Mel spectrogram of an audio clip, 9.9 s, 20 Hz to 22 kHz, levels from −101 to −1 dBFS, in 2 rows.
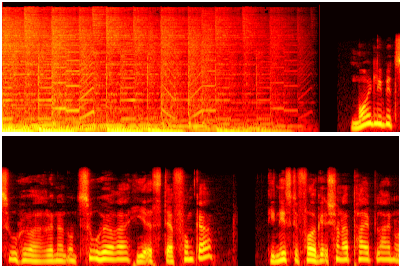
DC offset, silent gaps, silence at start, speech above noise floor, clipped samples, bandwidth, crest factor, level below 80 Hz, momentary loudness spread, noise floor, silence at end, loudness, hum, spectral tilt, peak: under 0.1%; 3.98-4.16 s, 7.91-8.10 s; 0 s; 40 dB; under 0.1%; 19.5 kHz; 18 dB; -34 dBFS; 12 LU; -71 dBFS; 0 s; -31 LUFS; none; -4 dB/octave; -14 dBFS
